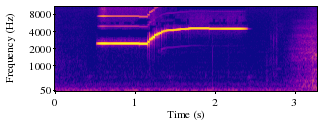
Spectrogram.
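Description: A steady, pure sine-wave electronic tone holds one pitch, then glides smoothly upward to a higher pitch and holds again before cutting off, loud and clean over a faint low hum.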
